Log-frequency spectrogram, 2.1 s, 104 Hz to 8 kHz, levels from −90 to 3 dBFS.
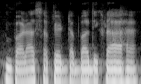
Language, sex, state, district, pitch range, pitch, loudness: Hindi, male, Bihar, Patna, 110-115 Hz, 110 Hz, -15 LUFS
